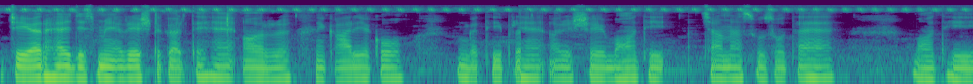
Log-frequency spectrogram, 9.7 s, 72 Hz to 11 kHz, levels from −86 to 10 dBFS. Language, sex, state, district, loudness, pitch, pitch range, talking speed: Hindi, male, Chhattisgarh, Sukma, -18 LUFS, 100 Hz, 100-105 Hz, 140 wpm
